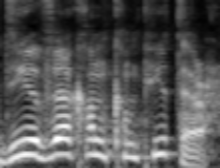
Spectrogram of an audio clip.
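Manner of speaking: high-pitched imitated Slavic accent; her Polish accent. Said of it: "in her accent".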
